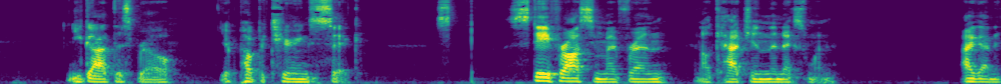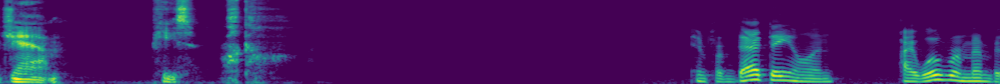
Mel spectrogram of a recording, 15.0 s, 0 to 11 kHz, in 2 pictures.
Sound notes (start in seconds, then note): 8.5 whispers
